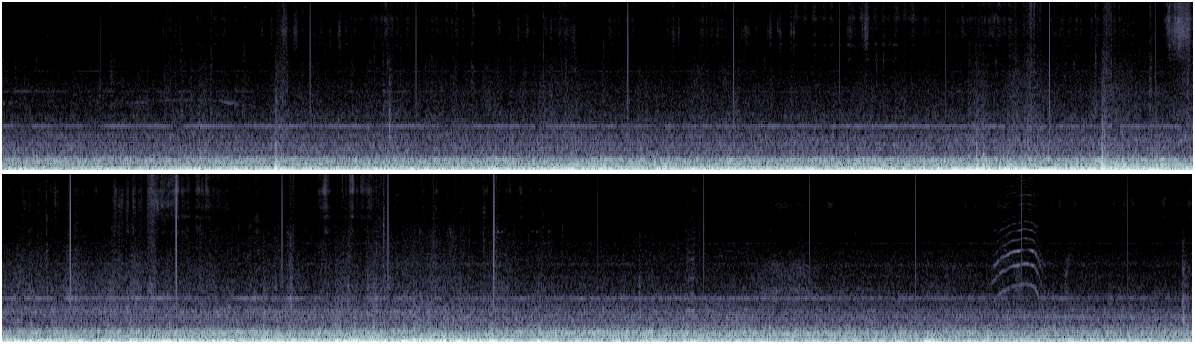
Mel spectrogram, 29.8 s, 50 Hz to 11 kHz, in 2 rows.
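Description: Jet engines of a Citilink Airbus A320 at takeoff power, heard from a window seat inside the cabin: a loud, steady rumble from the takeoff roll with a thin steady whine over it. The rumble eases about two-thirds of the way through as the aircraft lifts off and climbs.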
